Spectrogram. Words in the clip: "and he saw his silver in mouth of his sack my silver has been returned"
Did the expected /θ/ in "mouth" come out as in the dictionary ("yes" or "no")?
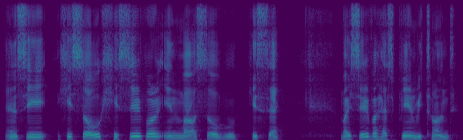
no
